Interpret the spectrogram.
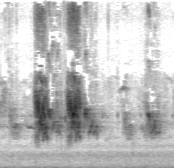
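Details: Sunrise singing of house sparrows: two loud, bright chirps close together, then softer chirps trailing off, with a gentle low hum beneath.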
